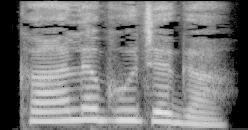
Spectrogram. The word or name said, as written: ಕಾಲಭುಜಗ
